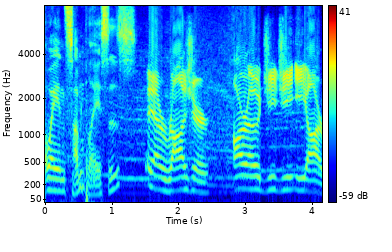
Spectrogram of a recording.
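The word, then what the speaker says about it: Rogger: in some places yeah Roger r-o-g-g-e-r Roger Roger Roger yeah Nate Roger oh man G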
